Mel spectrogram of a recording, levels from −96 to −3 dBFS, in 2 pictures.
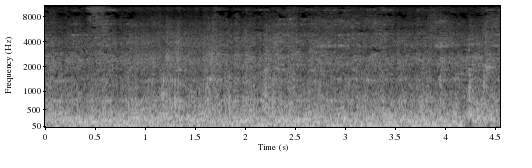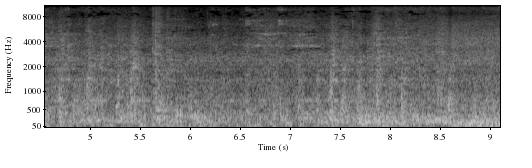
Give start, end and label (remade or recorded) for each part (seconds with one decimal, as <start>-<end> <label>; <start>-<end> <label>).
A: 0.0-0.9 recorded; 0.9-1.7 remade; 1.7-8.5 recorded; 8.5-9.1 remade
